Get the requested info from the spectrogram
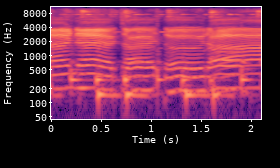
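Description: Hindu devotional aarti hymn to Shiva, a voice singing long, gliding held notes over steady instrumental accompaniment with regular percussion strokes.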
